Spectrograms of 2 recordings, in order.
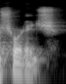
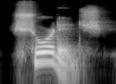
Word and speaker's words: shortage: So, I can say there's a water shortage. Pronunciation, shortage. We see the t pronounced like a fast d because it's after an r and before a vowel. shorta shortage and the age makes the sound idge idge relaxed and closed.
